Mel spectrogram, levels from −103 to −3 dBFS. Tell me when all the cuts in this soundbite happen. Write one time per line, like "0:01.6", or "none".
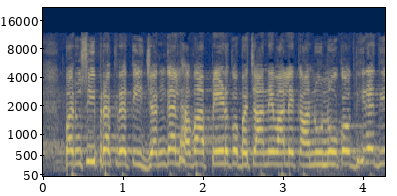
none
